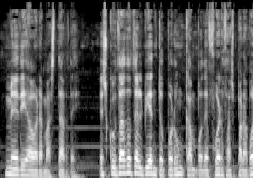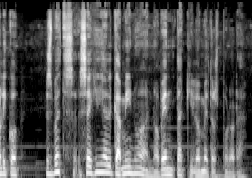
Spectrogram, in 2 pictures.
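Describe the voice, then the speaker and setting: A man's voice: medium pitch, mellow. A man reading a science fiction story aloud as a scripted audiobook narration.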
